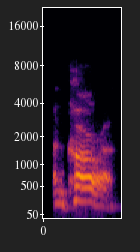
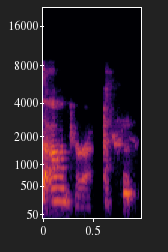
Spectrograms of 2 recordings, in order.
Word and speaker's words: Ankara: She goes, Ankara. It's Ankara. Ankara.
